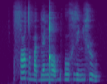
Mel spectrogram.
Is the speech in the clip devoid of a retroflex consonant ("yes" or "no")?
no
